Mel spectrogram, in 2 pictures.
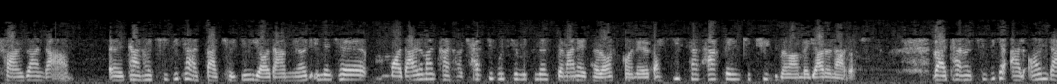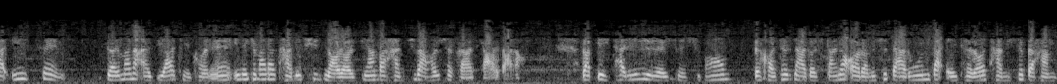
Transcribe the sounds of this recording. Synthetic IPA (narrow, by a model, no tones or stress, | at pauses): fæɾzænd̪æ̰m | t̪ʰænɦɒːt͡ʃʰiːziːcʰeæzbæt͡ʃʰːed̪iːnjɒːd̪æmːijɒːd̪ḭːnecʰe̞mɒːd̪æɾemænt̪ʰænɦɒːcʰæsiːbuːd̪̥̚cʰe̞miːt̪ʰunest̪̚be̞mæne̞ʔt̪ʰe̞ɾɒːz̥kʰo̞ne̞væhiːt͡ʃʰcʲʰæshæɢbeiːncʰe̞t͡ʃʰiːziːbe̞mænbe̞ɟæɾonæ̰d̪ɒ̰ːʃt̪ | væt̪ʰænhɒːt͡ʃʰiːziːcʰeʔælʔɒːnd̪æɾʔiːnsens | d̪ɒːɾemænʔæzijæt̪ʰmiːkʰo̞neʔiːnecʰe̞mænæz̥hæme̞t͡ʃʰiːznɒːɾɒːziæmvæɦæmiːt͡ʃʰib̪æɾɦɒːlʃe̞kʰɒːjæt̪̚cʲʰæ̰ɾd̪æ̰næ̰mvæbe̞ht̪ʰæɾiːnɾeʃenʃiːbhɒːm | b̥e̞xɒːt̪ʰe̞ɾnæd̪ɒːʃt̪æneʔɒːɾɒːmeʃed̪æɾuːnvæʔe̞ʔt̪ʰe̞ɾɒːz̥hæmiːʃebehæm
